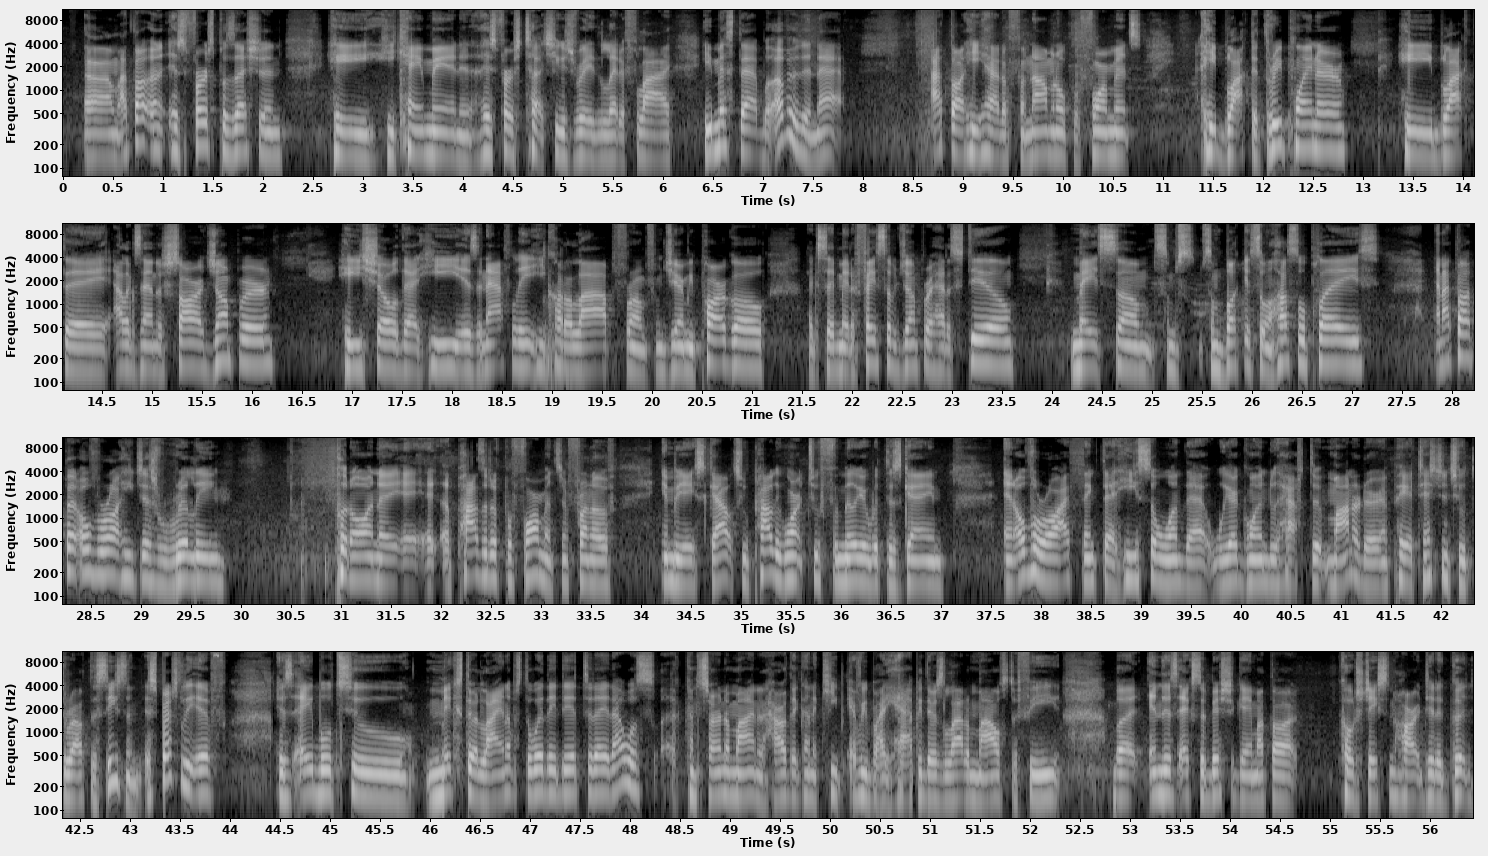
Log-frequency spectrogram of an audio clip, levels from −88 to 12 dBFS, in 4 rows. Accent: American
